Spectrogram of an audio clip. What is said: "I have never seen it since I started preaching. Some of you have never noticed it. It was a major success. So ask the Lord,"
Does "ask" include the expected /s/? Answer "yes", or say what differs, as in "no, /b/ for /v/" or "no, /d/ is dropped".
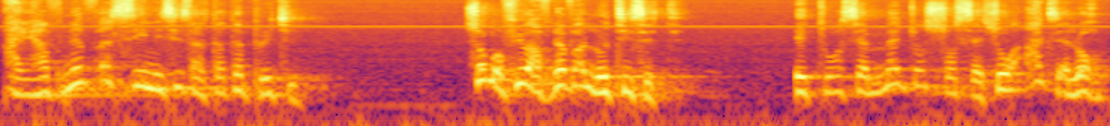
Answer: no, /s/ is dropped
